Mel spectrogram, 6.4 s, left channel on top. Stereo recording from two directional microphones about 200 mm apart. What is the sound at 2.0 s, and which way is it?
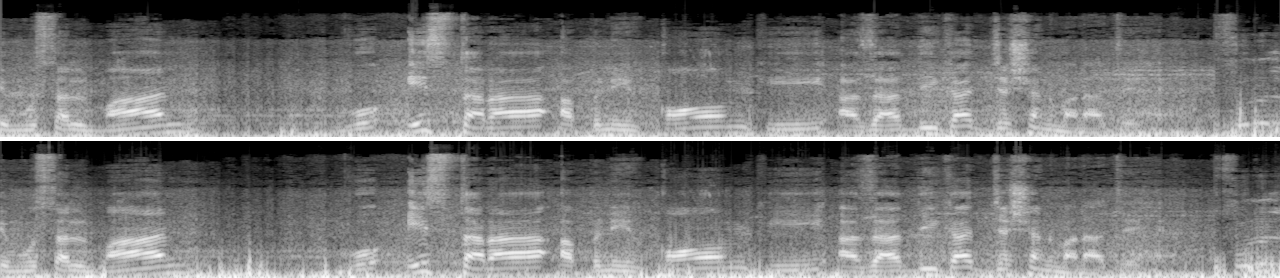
Speech, 25° right (ahead or behind).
